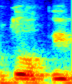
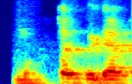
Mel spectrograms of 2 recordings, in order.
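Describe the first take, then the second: First: The name drops the k and ends in -topi. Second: The name has a k and ends in -pida. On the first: This is how foreign record-keepers rendered the name. "उन लोगों ने मुतोपी बना दिया" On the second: This is the original form of the name. "they were not able to pronounce"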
